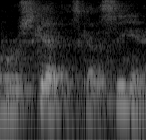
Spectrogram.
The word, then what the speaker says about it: bruschetta: bruschetta oh it's not called brusquehanna it's called brusquet that's got to see in it but I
